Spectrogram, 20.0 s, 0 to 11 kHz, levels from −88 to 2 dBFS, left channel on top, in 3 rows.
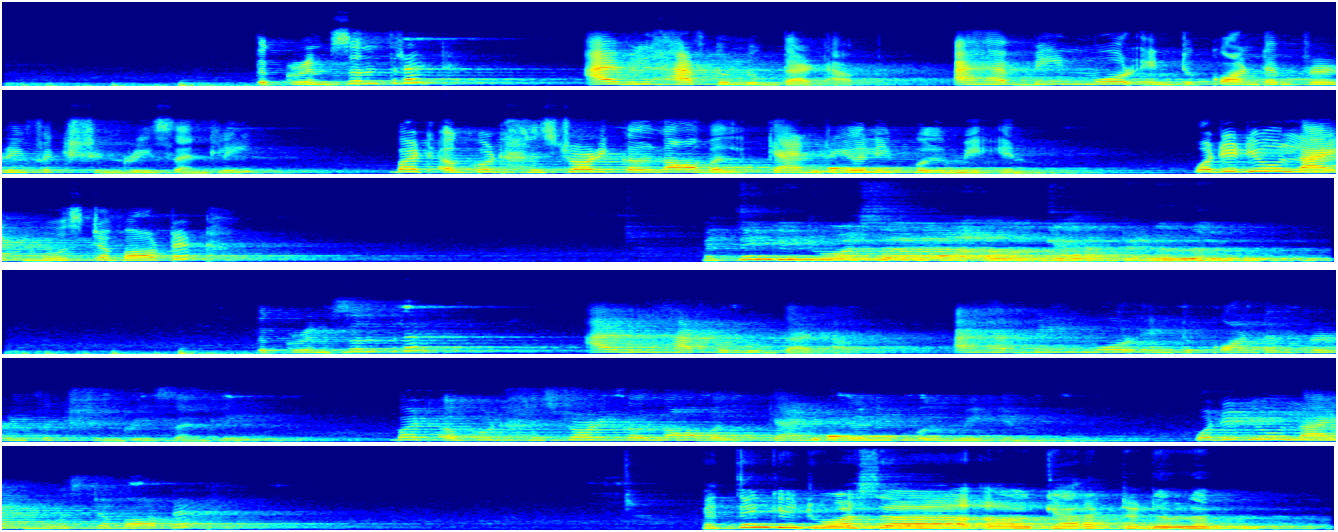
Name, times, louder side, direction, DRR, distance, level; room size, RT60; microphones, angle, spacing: voice 1, 1.3-2.1 2.9-4.3 4.8-7.9 8.6-11.9 12.6-14.4, left 5 dB, 60° left, 12 dB, 0.4 m, -28 dB
voice 2, 16.8-19.4, right 3 dB, 65° right, 7 dB, 0.7 m, -21 dB
9.9 x 7.3 x 6.2 m, 2.3 s
head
